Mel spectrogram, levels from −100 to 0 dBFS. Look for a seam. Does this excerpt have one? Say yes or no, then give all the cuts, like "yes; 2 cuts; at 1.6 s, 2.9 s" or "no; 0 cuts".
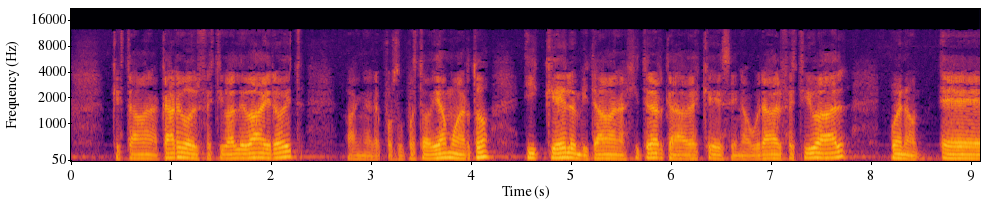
yes; 1 cut; at 8.1 s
